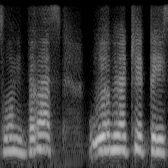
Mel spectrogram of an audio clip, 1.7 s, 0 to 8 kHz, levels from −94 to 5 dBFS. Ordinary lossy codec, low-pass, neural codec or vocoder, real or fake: none; 7.2 kHz; codec, 16 kHz, 0.5 kbps, FreqCodec, smaller model; fake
